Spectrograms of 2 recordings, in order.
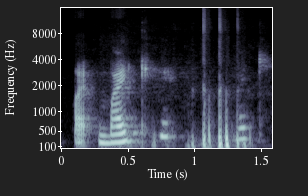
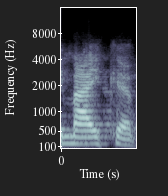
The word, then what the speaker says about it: Mica: know maybe uh uh mikey am i pronouncing your name right yeah yeah correct yeah well it's actually mica but it's really difficult so i listened to mikey as well yeah uh yeah it's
